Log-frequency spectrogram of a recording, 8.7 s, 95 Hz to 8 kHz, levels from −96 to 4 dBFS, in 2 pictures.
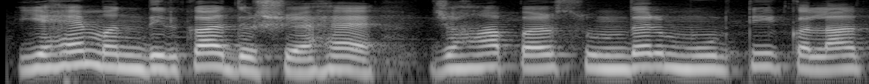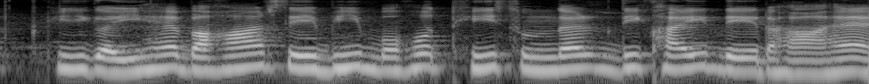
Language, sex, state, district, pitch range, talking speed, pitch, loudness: Hindi, female, Bihar, Begusarai, 200-230 Hz, 160 wpm, 215 Hz, -25 LUFS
